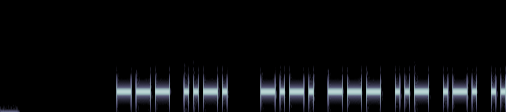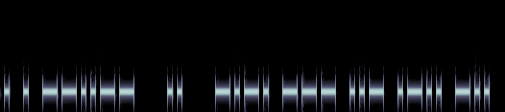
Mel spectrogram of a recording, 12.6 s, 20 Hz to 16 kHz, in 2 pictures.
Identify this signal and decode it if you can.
Morse code, heard as a keyed tone, about 21 wpm, 700 Hz. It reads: OF COURSE, I COULD
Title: Sentences from Top 1000 Words - Review Part 3 - 20wpm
